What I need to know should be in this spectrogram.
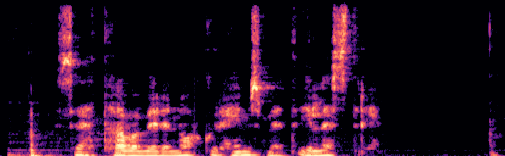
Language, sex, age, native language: Icelandic, male, 40-49, Icelandic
